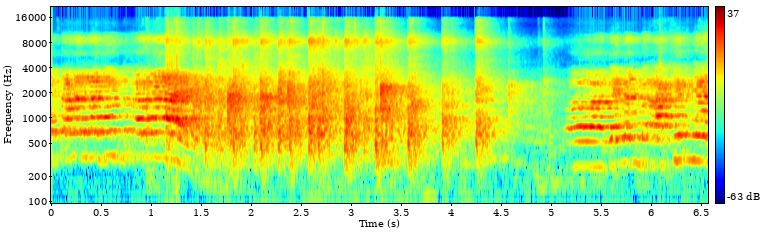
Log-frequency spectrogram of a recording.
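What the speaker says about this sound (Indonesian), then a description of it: "tepuk tangan lagi untuk Arai." Children clap together in a classroom for several seconds, fairly loud and close, with a voice talking just before and after.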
